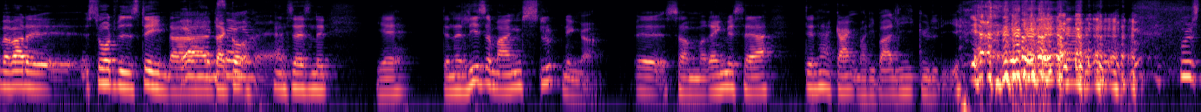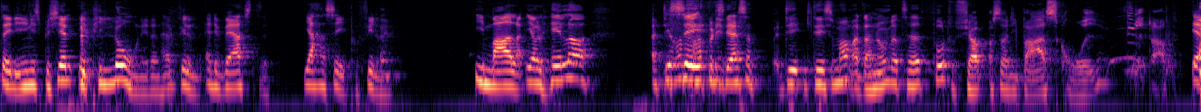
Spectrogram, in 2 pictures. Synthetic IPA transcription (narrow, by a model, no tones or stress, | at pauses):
ʋæʋɑ̈ɾe̝so̝ɐd̥ʋið̞̩ˠəsd̥e̝̰ːnd̥ɑ̈d̥ɑ̈ɡ̥ɒ̰ːhænsɛːsɒnle̝d̥ | jæ | d̥enæɐlis̬ɒ̽mɑ̈ŋəslud̥ne̝ŋɐ | øsɒ̽mʁeŋnəshæɐ | d̥enɦæɐ̰ɡ̥ɑ̈ŋ̰ʋɑ̈d̥ib̥ɑ̈ːliːɡ̥yl̰d̥iəjæ | fulsd̥en̰d̥ienisb̥e̝sɕiel̰d̥e̝pʰilo̝̰ːnid̥enɦæɐ̰fil̰mæɐd̥e̝ʋæɐsd̥ə | jɑ̈ɪɦɑ̈se̝̰ːd̥̚pʰɒ̽fil̰m | imɑ̈ːð̞̩ˠlɑ̈ŋjɑɪʋelɦelɐ | d̥e̝se̝̰ːfɒ̽d̥ḭːd̥eæɐsɒ̽d̥e̝d̥e̝sɒ̽mɒ̽m̰ʔæd̥ɑ̈æɑɐno̝ːŋn̩d̥ɑt͡sʰɛːð̞̩ˠfo̝t͡sʰo̝ɕɒ̽b̥ɒ̽sɒ̽ædib̥ɑ̈ːsɡ̥ʁoːð̩ˠʋil̰d̥ɒ̽b̥jæ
